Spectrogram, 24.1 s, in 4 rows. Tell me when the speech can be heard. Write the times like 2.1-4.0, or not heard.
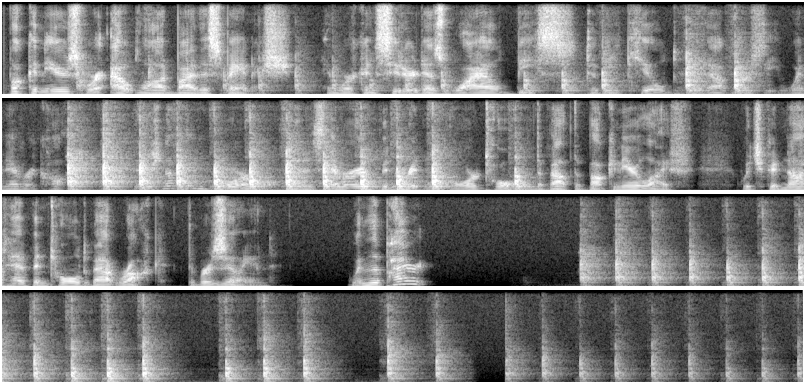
0.0-15.2.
